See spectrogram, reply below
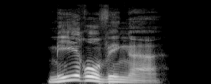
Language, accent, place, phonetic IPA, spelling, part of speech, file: German, Germany, Berlin, [ˈmeːʁoˌvɪŋɐ], Merowinger, noun, De-Merowinger.ogg
- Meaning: Merovingian, Meroving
